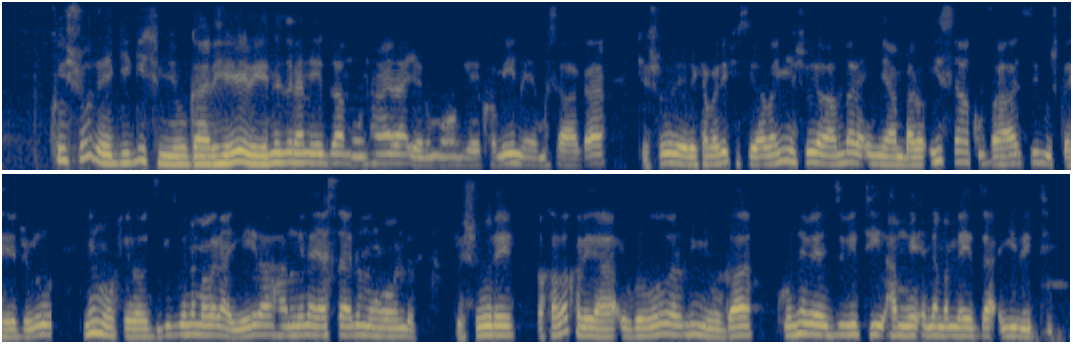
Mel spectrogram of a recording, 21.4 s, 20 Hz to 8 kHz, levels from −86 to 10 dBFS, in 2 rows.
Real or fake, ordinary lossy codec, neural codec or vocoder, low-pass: fake; Opus, 24 kbps; codec, 16 kHz in and 24 kHz out, 2.2 kbps, FireRedTTS-2 codec; 7.2 kHz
